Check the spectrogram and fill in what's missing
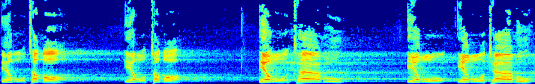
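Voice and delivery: ارتضى and ارتابوا drawn out with a thick ra; heavy ra. Shown as a demonstration. Teacher models the heavy ra for students. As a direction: stretch ارتابوا, ra full and heavy. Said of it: "ما ترقق".

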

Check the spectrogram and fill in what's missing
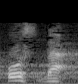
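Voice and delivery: "أصبع" said as usba', u then a; opening u, middle a. Shown as a demonstration. Teacher lists variants for students, "أصبع" as usba'. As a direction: say "أصبع" with damma on hamza, fatha on ba. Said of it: "ضم الهمزة".

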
